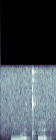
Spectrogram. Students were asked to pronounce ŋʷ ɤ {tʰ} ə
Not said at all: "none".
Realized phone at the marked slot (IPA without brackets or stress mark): tʼ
